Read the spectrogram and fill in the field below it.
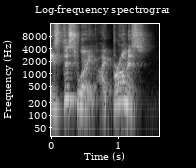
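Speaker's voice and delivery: angry, irritated, insistent delivery. Acting out the guide who gets angry when questioned, acting out an angry guide. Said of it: "he gets angry when you're questioning him".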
